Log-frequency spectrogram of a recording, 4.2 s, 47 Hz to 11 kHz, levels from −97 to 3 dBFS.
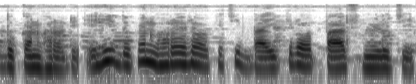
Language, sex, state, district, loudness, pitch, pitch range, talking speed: Odia, male, Odisha, Nuapada, -15 LUFS, 145 Hz, 135-170 Hz, 145 wpm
